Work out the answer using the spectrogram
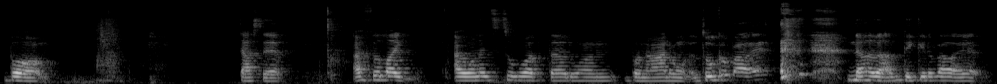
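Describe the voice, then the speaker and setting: A woman's voice: lowish voice, steady tone, moderate pace, long pauses, warm tone. A young woman casually telling a story, giggly and rambling with lots of fillers. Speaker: vlogger. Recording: echoey room, distant mic.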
